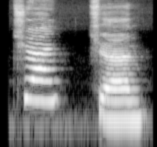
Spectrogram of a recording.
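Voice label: "quan1", Mandarin Chinese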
